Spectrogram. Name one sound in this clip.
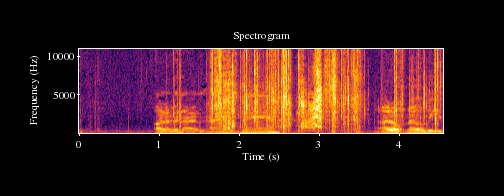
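Foil card packs crinkle and rustle.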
